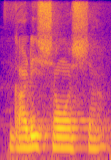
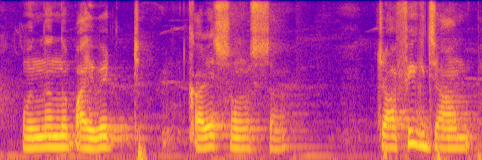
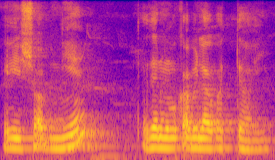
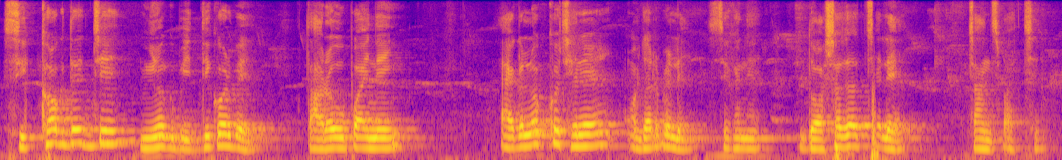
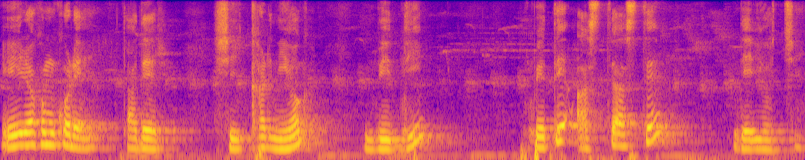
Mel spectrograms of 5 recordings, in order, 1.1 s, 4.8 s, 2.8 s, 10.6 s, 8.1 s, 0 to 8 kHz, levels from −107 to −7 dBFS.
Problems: none marked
